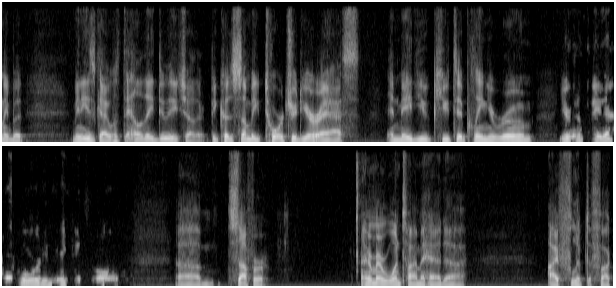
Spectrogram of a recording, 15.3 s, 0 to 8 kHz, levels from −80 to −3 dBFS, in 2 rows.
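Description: A speech recording in which the talker's voice is pulled down between 7.12 and 9.12 s, speech suppressed in double talk, likely from an echo canceller ducking during overlap: the waveform shrinks by up to about 30 dB across roughly a second and a half of gaps. At 7.68 to 7.78 s the other side's voice leaks through as a brief scrap at about the same level as the talker, likely incomplete echo removal, showing as a short foreign burst on the spectrogram. The spectrogram's empty band above 8 kHz fits the G.722 call path.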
